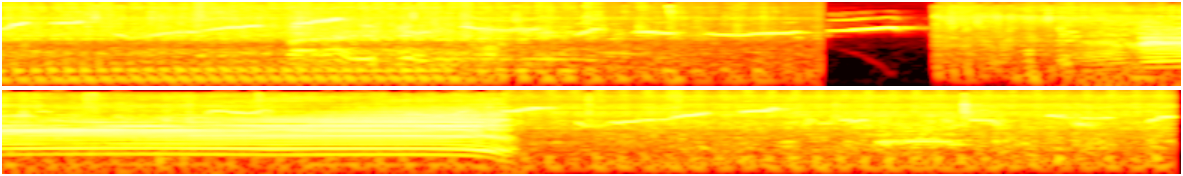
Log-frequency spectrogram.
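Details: Bull from a herd of tame cows herded in the afternoon calls the female: a strong, steady, richly harmonic moo of almost two seconds, preceded by a low groan, with birdsong all around.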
